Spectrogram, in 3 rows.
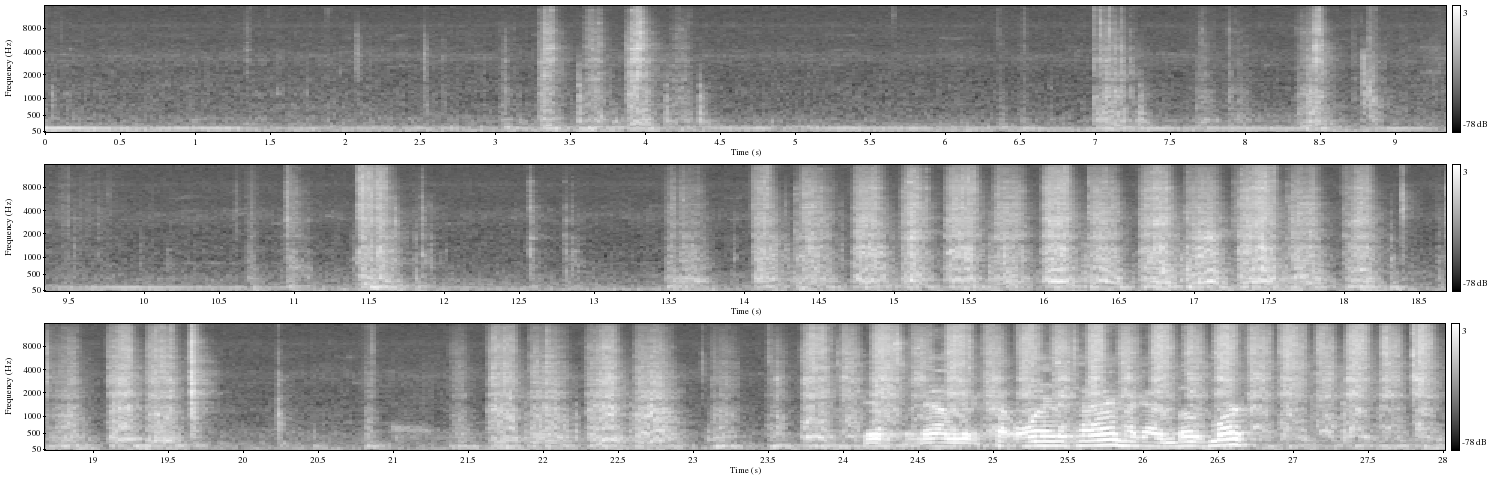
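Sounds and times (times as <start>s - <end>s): hacksaw cutting plastic: 13.5s - 19.8s, 21.4s - 28.0s.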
